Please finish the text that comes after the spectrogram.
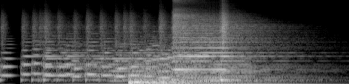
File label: Fanfare, Level Up; Vandal Hearts; Saturn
